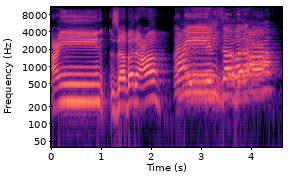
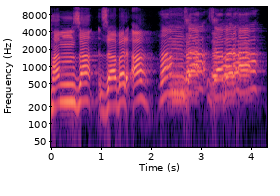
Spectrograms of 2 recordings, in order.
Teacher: एक हर्फ आइन और दूसरा हर्फ हमज़ा। जब हम आइन की अदायगी करेंगे तो इसे हम हलक के दरमियाने हिस्से से पढ़ेंगे, और जब हम हमज़ा की अदायगी करेंगे तो इसे हम हलक के निचले हिस्से से पढ़ेंगे। यानी इसे पढ़ेंगे आइन ज़बर आ, आइन ज़बर आ, और इसे पढ़ेंगे हमज़ा ज़बर आ।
